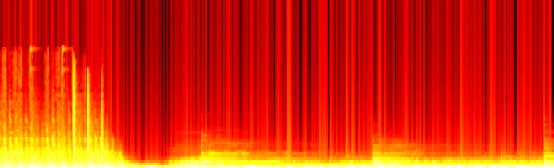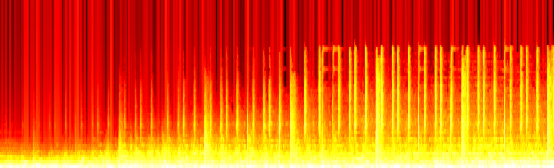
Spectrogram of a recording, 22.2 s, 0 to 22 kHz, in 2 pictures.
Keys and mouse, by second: 6.1 ctrl+KP_1, 6.9 z, 8.5 shift+a, 9.5 s, 12.5 s, 13.8 KP_3, 15.0 r, 16.4 ctrl+KP_1, 17.5 Tab, 18.2 s.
